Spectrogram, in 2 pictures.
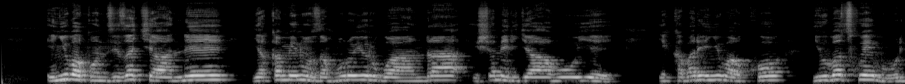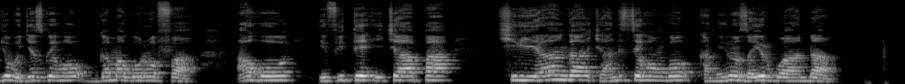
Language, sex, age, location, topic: Kinyarwanda, male, 25-35, Huye, education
